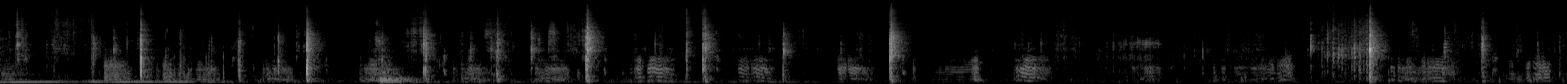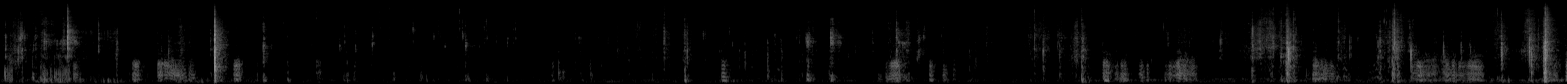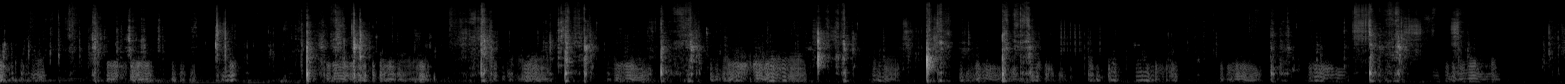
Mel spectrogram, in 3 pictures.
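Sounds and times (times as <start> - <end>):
dog grunting: 0.0 - 6.8, 28.6 - 44.9
dog chewing and ripping cardboard: 0.0 - 18.7, 21.7 - 46.9
puppy vocal noises: 0.0 - 46.9.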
